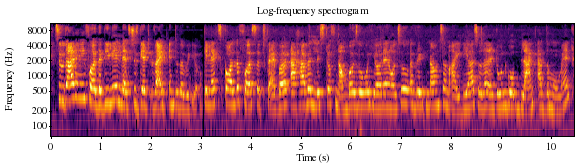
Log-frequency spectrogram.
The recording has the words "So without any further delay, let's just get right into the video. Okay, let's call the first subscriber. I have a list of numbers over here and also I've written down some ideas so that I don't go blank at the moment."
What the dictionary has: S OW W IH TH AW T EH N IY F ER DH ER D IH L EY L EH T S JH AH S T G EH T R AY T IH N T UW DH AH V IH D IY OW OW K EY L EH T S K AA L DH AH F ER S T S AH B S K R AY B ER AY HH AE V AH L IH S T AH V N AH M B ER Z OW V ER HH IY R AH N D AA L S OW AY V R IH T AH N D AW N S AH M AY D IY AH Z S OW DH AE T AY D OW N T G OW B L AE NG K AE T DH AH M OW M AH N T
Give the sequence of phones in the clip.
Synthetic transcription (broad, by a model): S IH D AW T EH N IY F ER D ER D IH L EY L EH T S JH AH S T G EH T R AY T IH N T UW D AH V IH D IY OW OW K EY L EH T S K AA L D AH F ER S T S AH B S K R AY B ER AY HH AE V AH L IH S T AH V N AH M B ER Z OW V ER HH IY R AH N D AA L S OW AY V R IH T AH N D AW N S AH M AY D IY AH S OW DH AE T AY D OW N T G OW B L AE NG K AE T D AH M OW M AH N T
